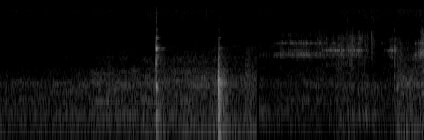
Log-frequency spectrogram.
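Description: Peanuts knocking and rattling against a glass bottle as it is handled and tipped. There are two sharp knocks about a second apart, then a faint clinking rattle with a light glassy ring.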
